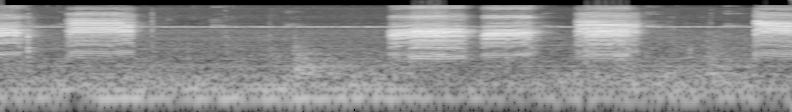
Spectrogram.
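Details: Long-tailed shrike giving harsh, grating chatter bursts, each about a third of a second, in an uneven series of five over four seconds, with a faint steady hiss behind; a lure call for trapping shrikes.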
